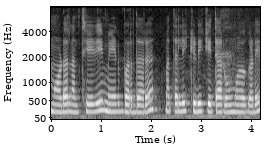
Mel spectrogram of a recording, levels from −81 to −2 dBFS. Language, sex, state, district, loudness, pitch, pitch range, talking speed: Kannada, female, Karnataka, Dharwad, -15 LUFS, 205 Hz, 195-215 Hz, 170 wpm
